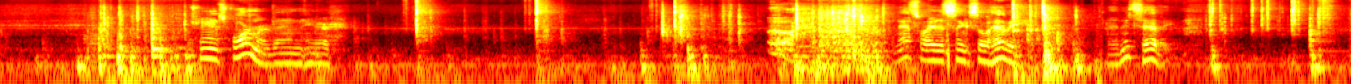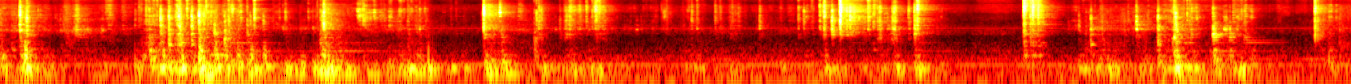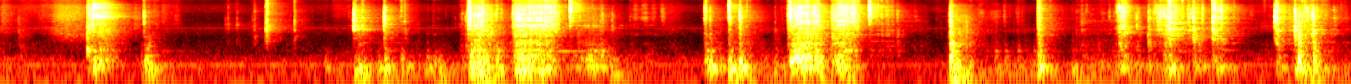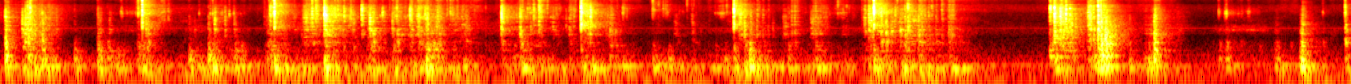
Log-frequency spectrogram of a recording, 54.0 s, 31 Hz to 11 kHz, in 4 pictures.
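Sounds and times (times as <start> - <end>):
metal rasping: 31.7 - 33.0, 34.9 - 35.8.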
